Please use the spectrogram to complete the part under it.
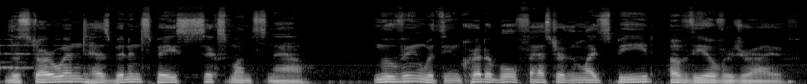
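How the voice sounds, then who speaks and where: A man performs a grave, portentous narrator from golden age sci-fi radio. He speaks slowly and fairly low, with music behind him. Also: mellow, close to an everyday voice. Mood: solemn. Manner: solemn, portentous. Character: grave, dramatic male radio announcer-narrator.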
